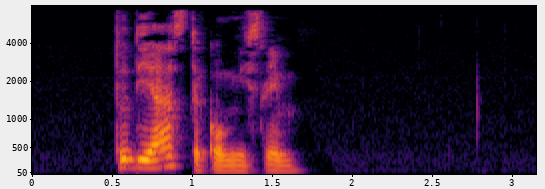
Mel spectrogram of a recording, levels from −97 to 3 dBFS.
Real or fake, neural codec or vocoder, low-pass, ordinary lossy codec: real; none; 7.2 kHz; MP3, 64 kbps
